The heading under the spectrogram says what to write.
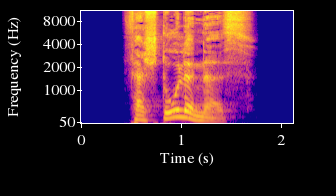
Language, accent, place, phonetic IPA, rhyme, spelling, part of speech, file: German, Germany, Berlin, [fɛɐ̯ˈʃtoːlənəs], -oːlənəs, verstohlenes, adjective, De-verstohlenes.ogg
- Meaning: strong/mixed nominative/accusative neuter singular of verstohlen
